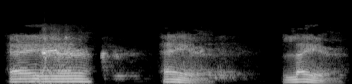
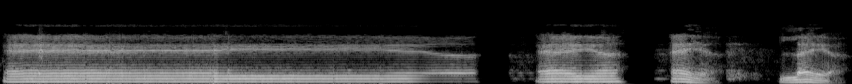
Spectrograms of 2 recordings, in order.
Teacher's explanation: cómo en el norteamericano aparece el rotacismo, la vocal rótica, pero en el inglés británico no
